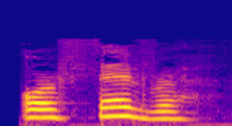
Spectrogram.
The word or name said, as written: orfevre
